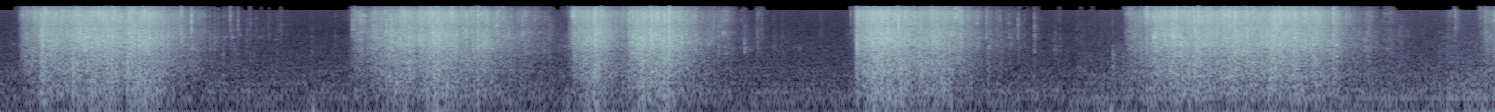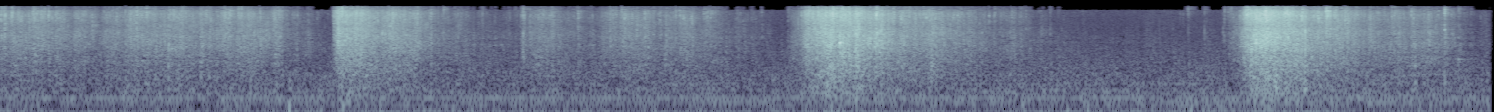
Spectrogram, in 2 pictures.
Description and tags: moving plant
Sweeping an IKEA plant back and forth. Used as sound effects for one of my video animations
leafs, Moving, wiggle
